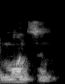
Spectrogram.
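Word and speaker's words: Månsson: The Swedish pronunciation of the Swedish last name there is actually Monson.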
